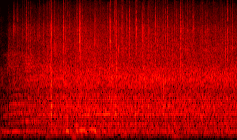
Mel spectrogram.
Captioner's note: audience applauding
